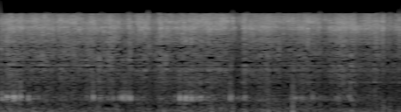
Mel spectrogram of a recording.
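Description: Chopped onion and garlic sizzling in hot olive oil in an aluminium pot, a steady frying hiss with scattered crackles as the onion goes in.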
